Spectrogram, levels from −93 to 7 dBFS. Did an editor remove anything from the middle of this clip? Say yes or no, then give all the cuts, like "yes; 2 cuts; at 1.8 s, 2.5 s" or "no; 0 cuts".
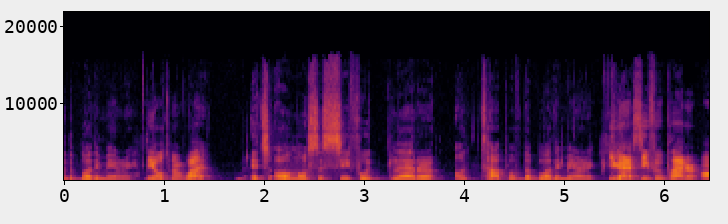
yes; 1 cut; at 1.8 s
